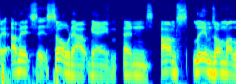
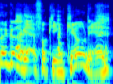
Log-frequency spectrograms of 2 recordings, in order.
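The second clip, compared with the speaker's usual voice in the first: ordinary delivery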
